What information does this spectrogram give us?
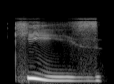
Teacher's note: Keys has the E vowel very high like eat, and the final S sounds like a Z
